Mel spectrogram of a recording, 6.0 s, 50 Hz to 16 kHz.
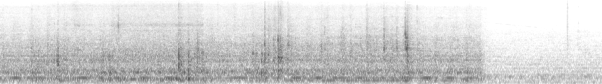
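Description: Brother DCP-L2640DW monochrome laser printer printing a page: a steady mechanical whir with a low hum and scattered clicks, which stops about five seconds in as the page is delivered to the output tray.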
